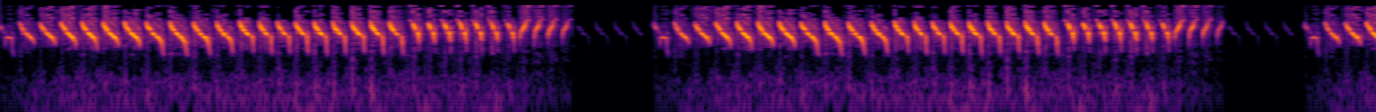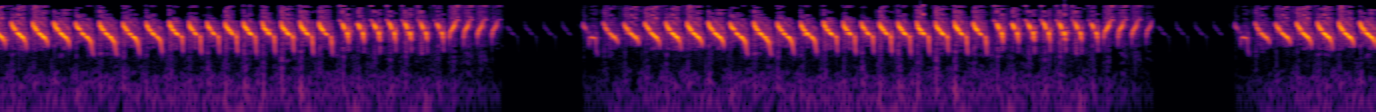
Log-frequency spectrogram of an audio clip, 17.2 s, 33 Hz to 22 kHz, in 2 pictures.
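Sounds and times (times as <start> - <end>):
Atlantic canary singing rolling trills: 0.0 - 17.2.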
